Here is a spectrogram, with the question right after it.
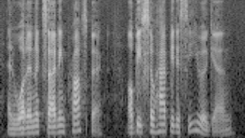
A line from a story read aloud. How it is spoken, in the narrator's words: Myrna shouted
